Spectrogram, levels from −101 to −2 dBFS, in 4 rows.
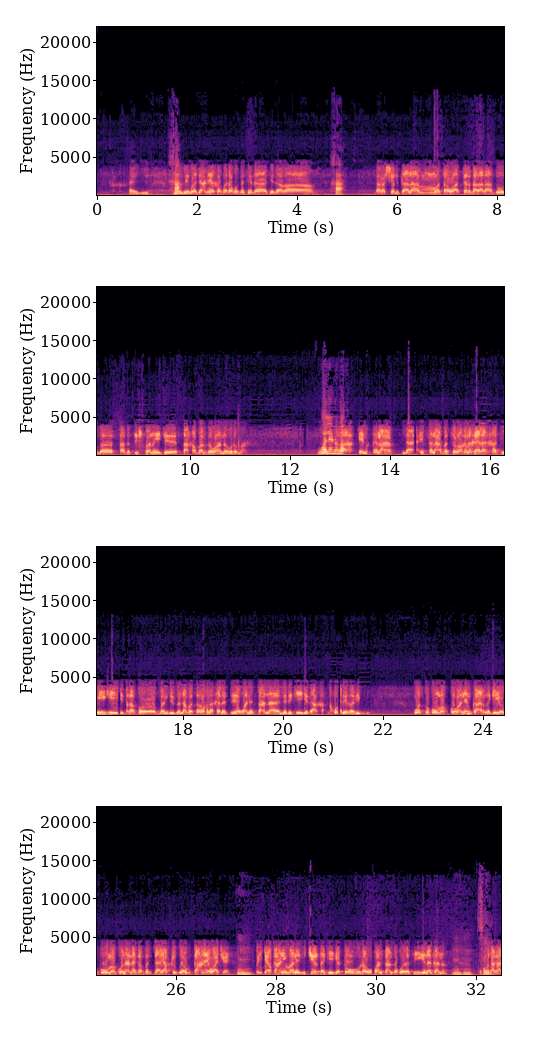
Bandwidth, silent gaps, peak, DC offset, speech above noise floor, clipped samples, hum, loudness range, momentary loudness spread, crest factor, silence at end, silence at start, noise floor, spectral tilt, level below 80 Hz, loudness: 11 kHz; none; 0 dBFS; under 0.1%; 20 dB; under 0.1%; none; 4 LU; 8 LU; 16 dB; 0 s; 0 s; -35 dBFS; -6 dB/octave; -44 dBFS; -16 LUFS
